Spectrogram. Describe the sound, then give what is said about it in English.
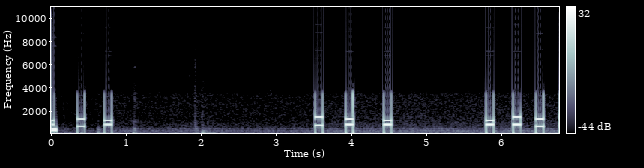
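Telephone keypad tones as a number is dialed: short, clean electronic beeps in three separate groups of a few presses each, with near silence between groups. “Let's just call Haley one more time, and then we're out of here.”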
